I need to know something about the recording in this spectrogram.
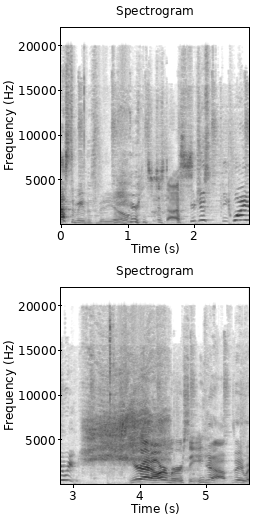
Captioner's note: laughs; stammering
